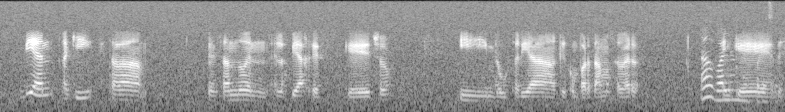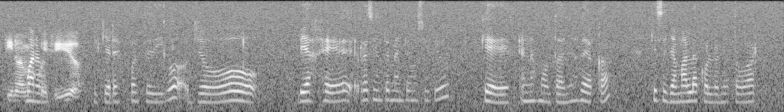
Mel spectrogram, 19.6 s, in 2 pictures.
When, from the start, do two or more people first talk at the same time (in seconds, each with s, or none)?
9.0 s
